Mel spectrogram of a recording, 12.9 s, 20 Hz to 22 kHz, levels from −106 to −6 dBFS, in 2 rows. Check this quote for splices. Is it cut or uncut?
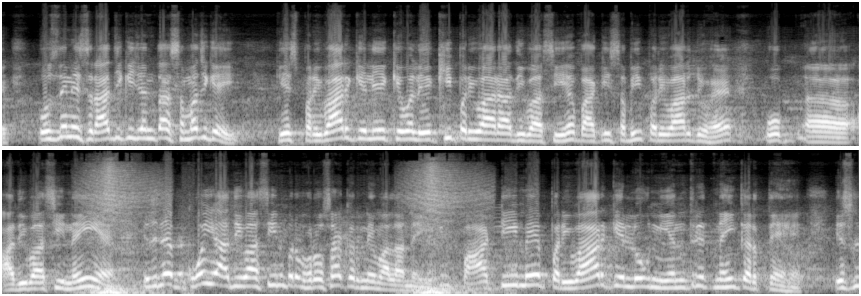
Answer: cut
